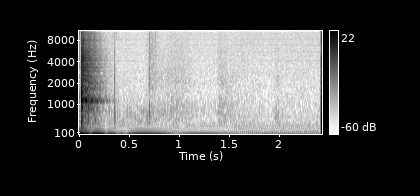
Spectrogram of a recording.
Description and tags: The dungeon drum set. Medieval Breaks
dragon, idm, dungeons, breakbeat, amen, rough, breakcore, medievally, breaks, medieval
